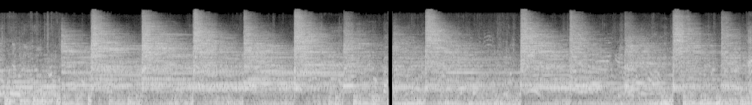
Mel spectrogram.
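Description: Chinese lion-dance percussion: a large drum beating steadily under cymbal crashes that come about once a second, each ringing on before the next. The sound drops out for an instant near the middle.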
